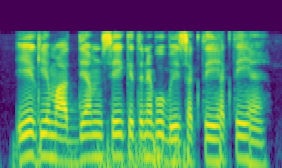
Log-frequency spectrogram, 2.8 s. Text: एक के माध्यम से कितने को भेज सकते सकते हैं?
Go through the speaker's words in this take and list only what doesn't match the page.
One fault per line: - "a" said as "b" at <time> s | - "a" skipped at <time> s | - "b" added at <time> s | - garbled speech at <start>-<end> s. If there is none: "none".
none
